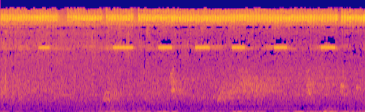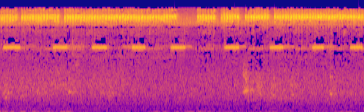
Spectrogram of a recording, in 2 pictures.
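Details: Night-time summer cricket chirping: clear high pulses repeated steadily about every half-second to second throughout, layered on a continuous shrill background chorus, with a few faint soft rustles.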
